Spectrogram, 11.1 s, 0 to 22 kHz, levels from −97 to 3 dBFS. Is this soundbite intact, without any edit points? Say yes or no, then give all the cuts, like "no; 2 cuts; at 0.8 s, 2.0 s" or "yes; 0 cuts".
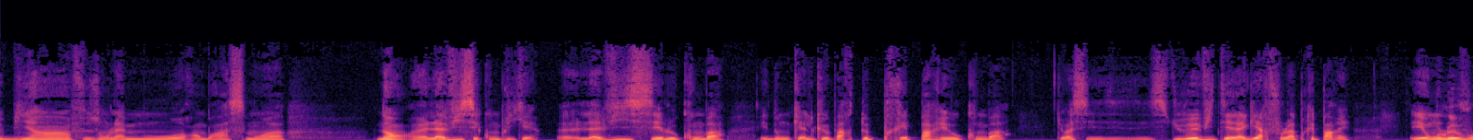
no; 2 cuts; at 4.1 s, 5.5 s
